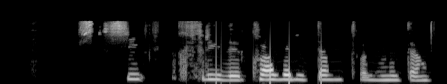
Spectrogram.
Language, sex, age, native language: Icelandic, male, 13, Polish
